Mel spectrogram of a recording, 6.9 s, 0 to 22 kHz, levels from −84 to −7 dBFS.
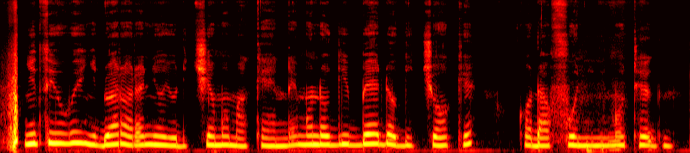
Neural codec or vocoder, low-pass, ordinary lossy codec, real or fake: none; none; none; real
